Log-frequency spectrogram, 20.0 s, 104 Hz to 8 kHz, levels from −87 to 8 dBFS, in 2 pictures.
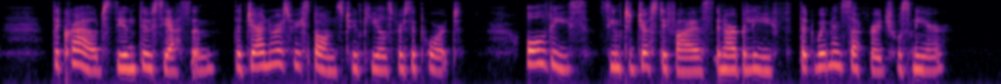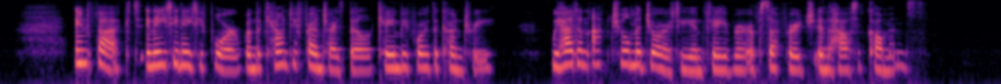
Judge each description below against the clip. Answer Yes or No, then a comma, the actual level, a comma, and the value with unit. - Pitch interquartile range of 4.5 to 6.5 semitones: No, average, 3.6 semitones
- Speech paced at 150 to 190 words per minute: Yes, average, 155 wpm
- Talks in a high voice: Yes, high, 245 Hz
